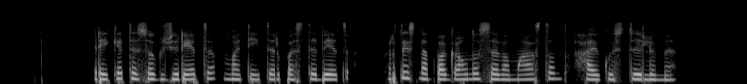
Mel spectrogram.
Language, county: Lithuanian, Šiauliai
